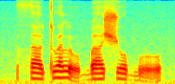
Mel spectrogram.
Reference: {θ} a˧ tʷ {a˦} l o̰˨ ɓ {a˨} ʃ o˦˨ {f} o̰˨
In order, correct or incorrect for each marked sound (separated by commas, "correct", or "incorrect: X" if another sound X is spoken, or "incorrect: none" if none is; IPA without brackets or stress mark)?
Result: correct, correct, incorrect: a˦, incorrect: ɓ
